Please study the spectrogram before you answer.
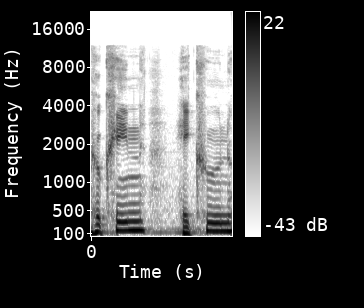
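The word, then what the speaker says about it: Hakuin: actually just read it here real quick Master hin hun I don't know if I'm pronouncing it right h a k u i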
